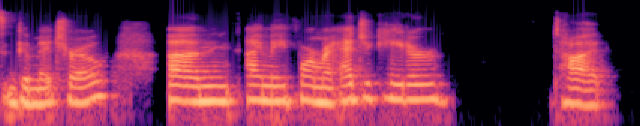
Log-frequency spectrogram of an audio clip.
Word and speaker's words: Gmitro: It's Gmitro, and some people don't know whether the G or the M is silent. It's not. It's Gmitro.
